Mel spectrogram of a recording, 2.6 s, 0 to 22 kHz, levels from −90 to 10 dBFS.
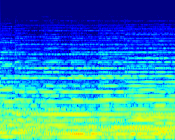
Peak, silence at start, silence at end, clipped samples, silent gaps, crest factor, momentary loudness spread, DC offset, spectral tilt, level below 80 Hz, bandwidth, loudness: -10 dBFS; 0 s; 0 s; under 0.1%; none; 14 dB; 3 LU; under 0.1%; -7 dB/octave; -50 dBFS; 10 kHz; -25 LUFS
